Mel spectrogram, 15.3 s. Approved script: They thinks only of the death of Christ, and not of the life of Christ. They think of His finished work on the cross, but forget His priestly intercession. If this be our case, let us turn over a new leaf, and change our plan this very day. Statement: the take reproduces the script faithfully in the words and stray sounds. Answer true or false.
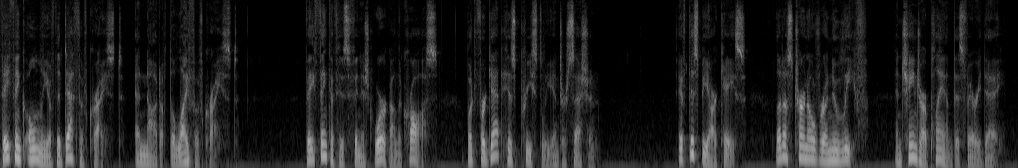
false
